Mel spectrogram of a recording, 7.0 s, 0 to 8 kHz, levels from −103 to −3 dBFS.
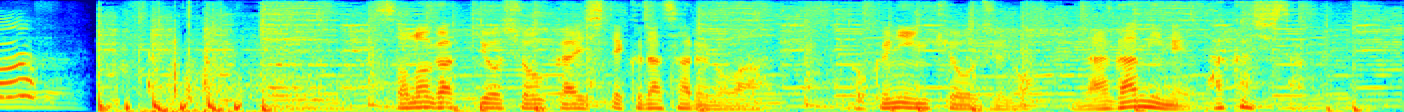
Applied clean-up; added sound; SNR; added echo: none; none; none; none.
